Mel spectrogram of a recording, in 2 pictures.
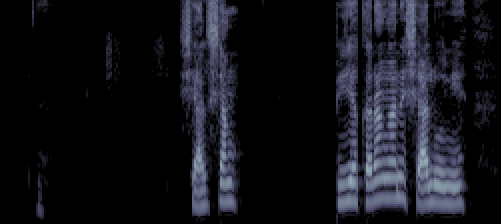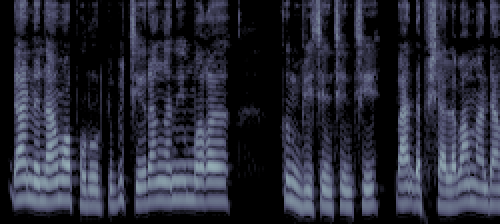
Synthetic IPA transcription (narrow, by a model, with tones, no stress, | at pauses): ʃa˨lʃa˦ŋ | pi˨je˧ka˨ɾa˦ŋːa˦ni˦ʃa˨˦lo˨ɲi˦ | ɗa˦ndə˧na˦mʷa˦po˨ɾo˨tki˨bi˦t͡ʃe˨˦ɾa˦ŋːa˦ni˦mʷa˦ka˦ | kɨ˦m˨bi˨t͡ʃi˨nt͡ʃi˨nt͡ʃe˨˦ɓa˧nɗa˨pʃa˨la˨ɓa˦ŋma˧nda˦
